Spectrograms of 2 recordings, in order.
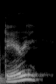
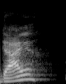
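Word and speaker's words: Daré: Dairy? You mean Daya? – No, dairy. D-A-R-E. – Okay. That's right. It's pronounced dairy. It's spelled mm-hmm. dare, pronounced dairy.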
